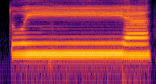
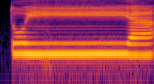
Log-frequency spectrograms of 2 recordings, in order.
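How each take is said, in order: No difference in how they are said.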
